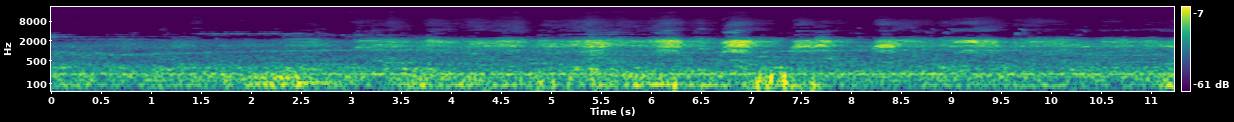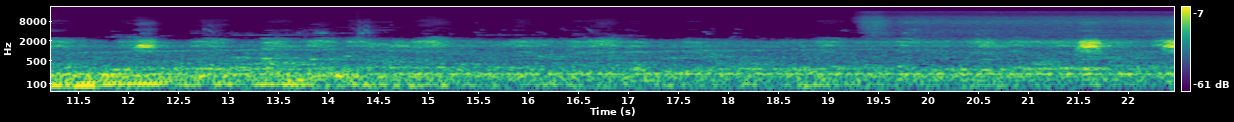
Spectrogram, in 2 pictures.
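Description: Bird calls, repeated in clusters through the middle and once more near the end, over a steady low hum.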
